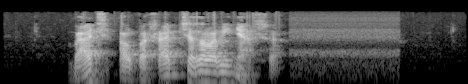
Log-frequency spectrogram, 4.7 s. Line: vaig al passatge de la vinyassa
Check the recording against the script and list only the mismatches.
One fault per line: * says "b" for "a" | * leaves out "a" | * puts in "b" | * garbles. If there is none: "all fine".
all fine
